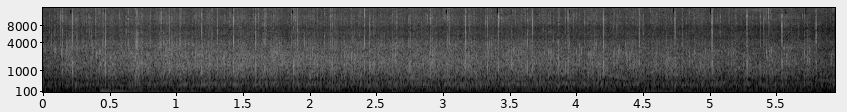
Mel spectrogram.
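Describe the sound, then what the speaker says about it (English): Sustained audience applause at a university Founders' Day celebration, steady dense clapping filling the whole stretch at moderate volume with no talk over it. "Let us all applaud Miles Frost."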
